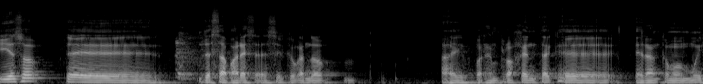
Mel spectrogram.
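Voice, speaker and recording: This man's voice sits at a very deep, low pitch with ordinary pitch variation. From Canary Islands, Lanzarote. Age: 60s. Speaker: artist. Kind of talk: public conversation. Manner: halting.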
